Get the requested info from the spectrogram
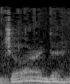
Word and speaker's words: Jord: En fait, la prononciation en norvégien est très différente. De leur quatrième album, Jord, J-O-R-D.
